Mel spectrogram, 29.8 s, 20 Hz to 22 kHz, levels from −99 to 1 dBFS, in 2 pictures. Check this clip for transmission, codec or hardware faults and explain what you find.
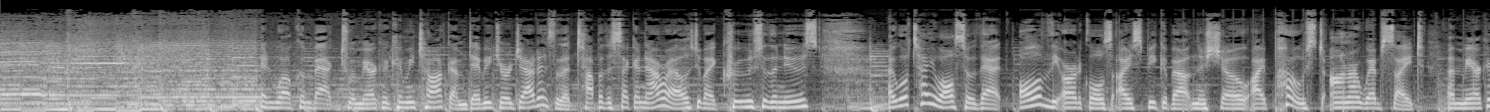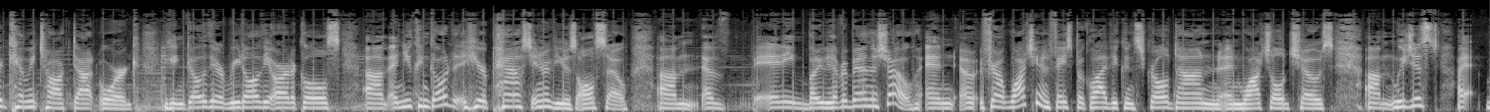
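Two faults are present. Gain pumping runs through the whole clip. Input gain was likely set far too high, so a fast limiter clamps down on every loud sound. Level swings of about 10 dB leave the sound squashed.

Periodic USB or driver dropouts run from 11.83 s to 29.73 s. Something blocks the USB bus or audio driver every 0.1 s, and each time a couple of milliseconds of audio is replaced by silence. This produces a steady ten-per-second ticking wherever there is signal.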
